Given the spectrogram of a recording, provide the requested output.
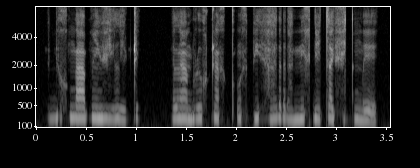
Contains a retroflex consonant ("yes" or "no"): yes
